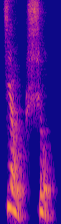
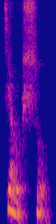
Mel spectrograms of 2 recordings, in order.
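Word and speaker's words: 教授: Jadi misalnya profesor, kita akan bacanya jiao shou. Dengan huruf Mandarin yang sama ya, jiao shou. Itu adalah profesor. Jiao shou. 4-4. Profesor. Jiao shou.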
